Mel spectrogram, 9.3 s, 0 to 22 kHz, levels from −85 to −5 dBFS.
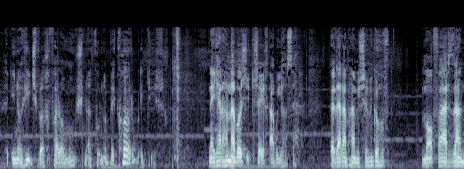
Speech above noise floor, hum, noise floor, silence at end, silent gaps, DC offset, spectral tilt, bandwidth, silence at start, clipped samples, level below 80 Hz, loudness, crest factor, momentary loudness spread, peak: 28 dB; none; -48 dBFS; 0 s; none; under 0.1%; -4.5 dB/octave; 11.5 kHz; 0 s; under 0.1%; -42 dBFS; -20 LUFS; 20 dB; 18 LU; 0 dBFS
